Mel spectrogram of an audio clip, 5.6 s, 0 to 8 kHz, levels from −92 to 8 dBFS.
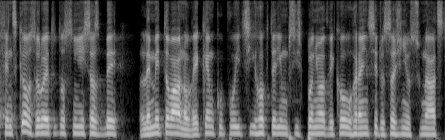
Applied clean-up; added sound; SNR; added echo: neural mask model DeepFilterNet 3.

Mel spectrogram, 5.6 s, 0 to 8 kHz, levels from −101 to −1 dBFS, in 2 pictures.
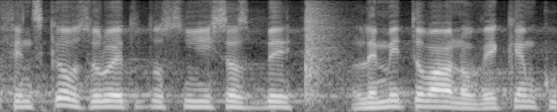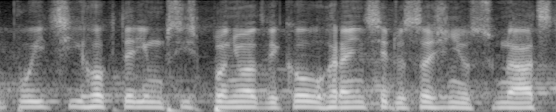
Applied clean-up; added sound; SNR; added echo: none; Clapping; 18 dB; none.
